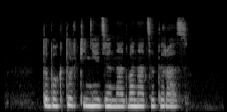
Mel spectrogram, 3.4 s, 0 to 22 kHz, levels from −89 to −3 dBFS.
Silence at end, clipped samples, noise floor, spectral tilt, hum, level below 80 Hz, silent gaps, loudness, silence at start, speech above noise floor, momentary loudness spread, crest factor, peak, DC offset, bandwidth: 0.6 s; under 0.1%; -70 dBFS; -5 dB/octave; none; -82 dBFS; none; -31 LUFS; 0.65 s; 40 dB; 9 LU; 14 dB; -16 dBFS; under 0.1%; 11.5 kHz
